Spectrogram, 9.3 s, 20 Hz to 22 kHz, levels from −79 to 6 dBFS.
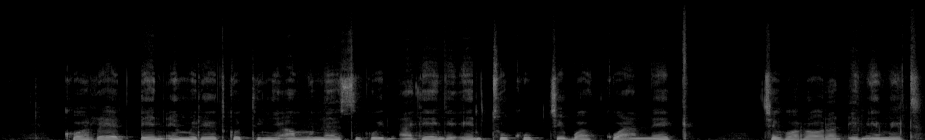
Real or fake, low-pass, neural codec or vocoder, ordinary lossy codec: fake; none; codec, 44.1 kHz, 7.8 kbps, Pupu-Codec; none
